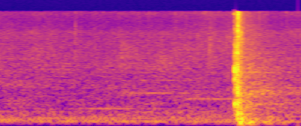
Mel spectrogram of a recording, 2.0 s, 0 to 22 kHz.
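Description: Rear passenger door of a 2021 Toyota Vios GR Sport being shut: a single thud about one and a half seconds in, dying away quickly.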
